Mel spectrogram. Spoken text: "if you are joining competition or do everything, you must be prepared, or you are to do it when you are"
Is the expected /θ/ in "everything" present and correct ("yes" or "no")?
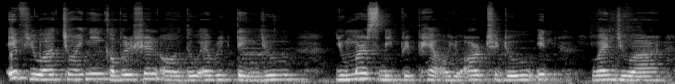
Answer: no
